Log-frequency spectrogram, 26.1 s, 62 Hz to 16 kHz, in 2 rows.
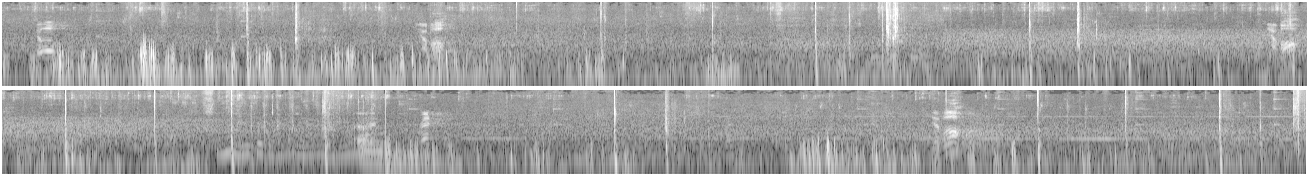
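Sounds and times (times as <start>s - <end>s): soccer ball thumps: 2.3s - 3.5s, 5.0s - 7.4s, 10.2s - 11.1s.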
